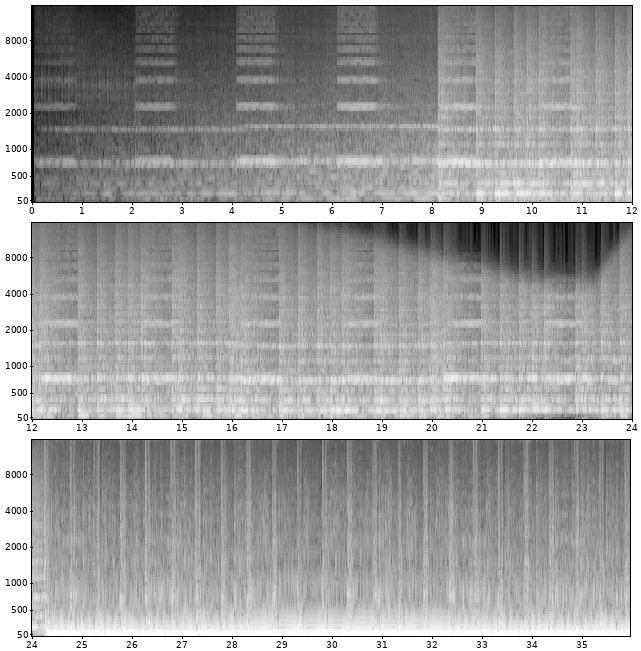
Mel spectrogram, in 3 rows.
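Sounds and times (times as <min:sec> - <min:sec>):
slow superbass siren with reverb: 0:00.0 - 0:35.8.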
